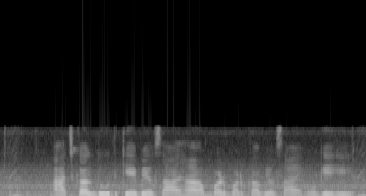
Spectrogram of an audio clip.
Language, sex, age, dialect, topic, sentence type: Chhattisgarhi, female, 25-30, Western/Budati/Khatahi, agriculture, statement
